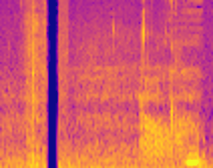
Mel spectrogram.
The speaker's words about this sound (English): You heard that? It's my bubbles and my guts.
